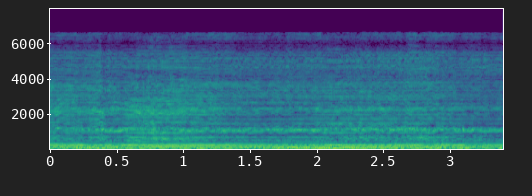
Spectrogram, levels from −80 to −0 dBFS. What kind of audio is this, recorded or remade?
remade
